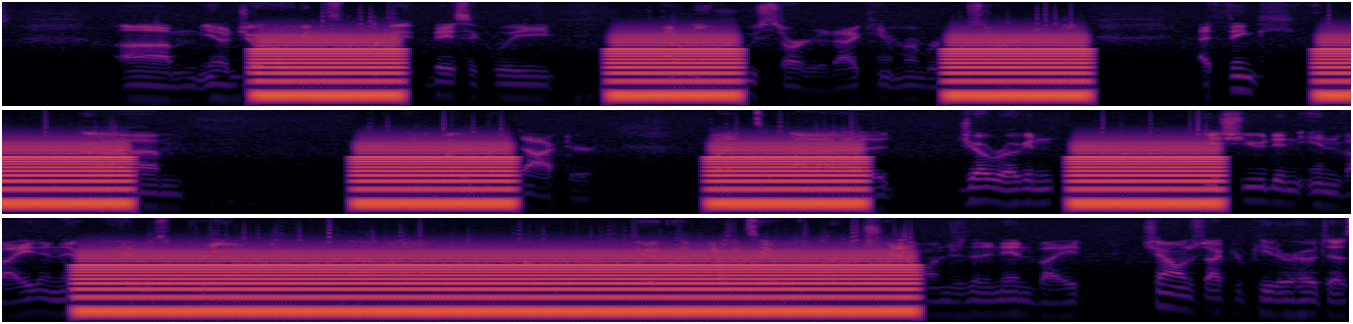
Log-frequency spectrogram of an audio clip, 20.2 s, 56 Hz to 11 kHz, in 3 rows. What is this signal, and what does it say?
Ship horn signal, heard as a ship's horn, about 100 Hz, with speech in English. 7 short, 1 long. At sea: general emergency alarm.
